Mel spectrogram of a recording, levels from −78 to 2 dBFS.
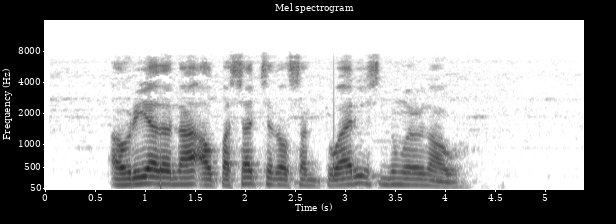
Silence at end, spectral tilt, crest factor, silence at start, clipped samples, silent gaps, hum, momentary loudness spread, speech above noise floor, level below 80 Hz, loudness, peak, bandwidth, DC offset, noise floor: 1.25 s; -4.5 dB/octave; 18 dB; 0.65 s; under 0.1%; none; none; 11 LU; 42 dB; -56 dBFS; -21 LUFS; -4 dBFS; 8 kHz; under 0.1%; -62 dBFS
